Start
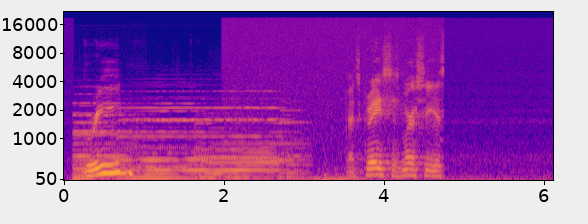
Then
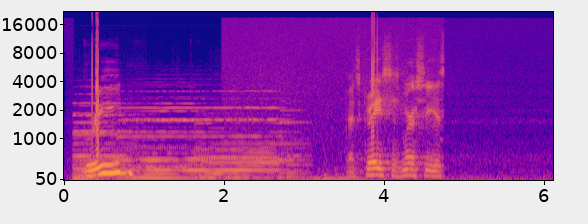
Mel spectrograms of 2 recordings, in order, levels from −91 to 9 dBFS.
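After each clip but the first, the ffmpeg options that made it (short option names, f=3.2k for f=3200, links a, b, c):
-af "aeval=exprs='(mod(2.11*val(0)+1,2)-1)/2.11':c=same,adynamicequalizer=threshold=0.0126:dfrequency=3700:dqfactor=0.77:tfrequency=3700:tqfactor=0.77:attack=5:release=100:ratio=0.375:range=2.5:mode=boostabove:tftype=bell,volume=-1dB"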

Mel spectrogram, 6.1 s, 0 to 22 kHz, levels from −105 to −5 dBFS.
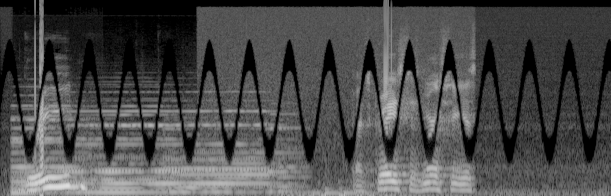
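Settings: -af "afftfilt=real='re*(1-between(b*sr/1024,880*pow(6900/880,0.5+0.5*sin(2*PI*2.5*pts/sr))/1.41,880*pow(6900/880,0.5+0.5*sin(2*PI*2.5*pts/sr))*1.41))':imag='im*(1-between(b*sr/1024,880*pow(6900/880,0.5+0.5*sin(2*PI*2.5*pts/sr))/1.41,880*pow(6900/880,0.5+0.5*sin(2*PI*2.5*pts/sr))*1.41))':win_size=1024:overlap=0.75,volume=-7.5dB"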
